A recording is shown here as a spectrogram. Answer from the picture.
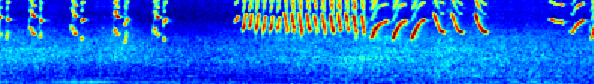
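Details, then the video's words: White-rumped shama from Indonesia, a kept songbird, singing rich varied phrases: rapid series of high sharp notes, a fast trill of repeated strokes, then swooping rising-falling whistles repeated several times. "Murai Gacor isian Gurih"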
